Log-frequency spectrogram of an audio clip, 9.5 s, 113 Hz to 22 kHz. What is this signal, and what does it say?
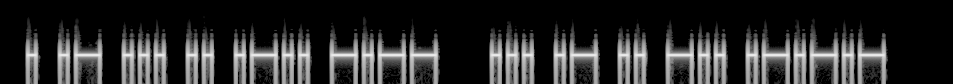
Morse code, heard as a keyed tone, about 15 wpm, 700 Hz. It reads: EASILY SAID.
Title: Sentences from Top 900 Words 15wpm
